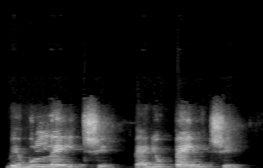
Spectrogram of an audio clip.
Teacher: Acredito que você pronuncie o som do I no lugar do E.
